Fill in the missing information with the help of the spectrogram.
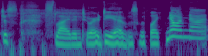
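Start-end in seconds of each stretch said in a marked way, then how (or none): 2.5-3.1 high-pitched, ordinary house-cat voice. Imagining the cat answering being called out, in Kitties cat voice. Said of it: "That was the normal cat voice".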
